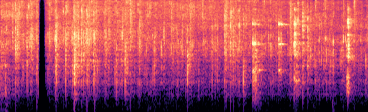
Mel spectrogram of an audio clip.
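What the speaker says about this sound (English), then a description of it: "we're just going to cook those just for a second or two in the oil" Garlic and ginger hit hot oil in a wok with a loud continuous sizzle and crackle, broken by brief stirring scrapes, no voices.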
